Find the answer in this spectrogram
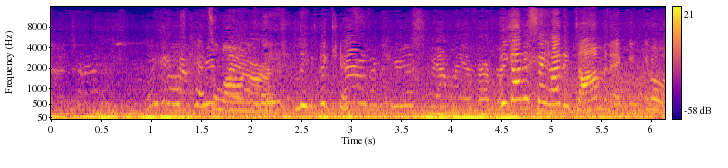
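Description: Indistinct talking by several people, over a steady low rumble.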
